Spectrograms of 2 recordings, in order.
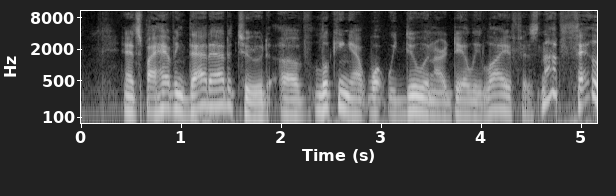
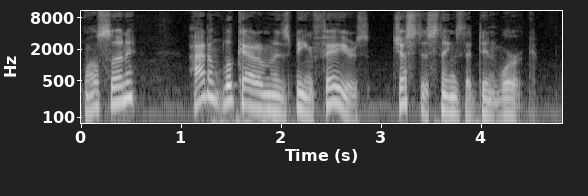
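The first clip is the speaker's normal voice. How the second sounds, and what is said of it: Southern-accented Thomas Edison impression. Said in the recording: “great Thomas Edison impression ... He's a Southern. ... When did he become from Alabama?”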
